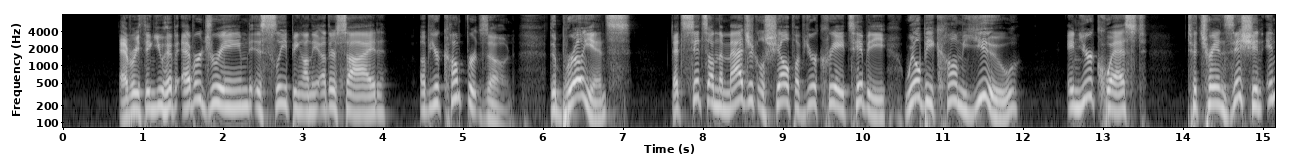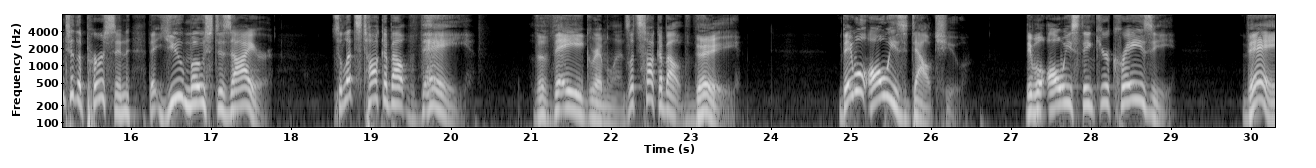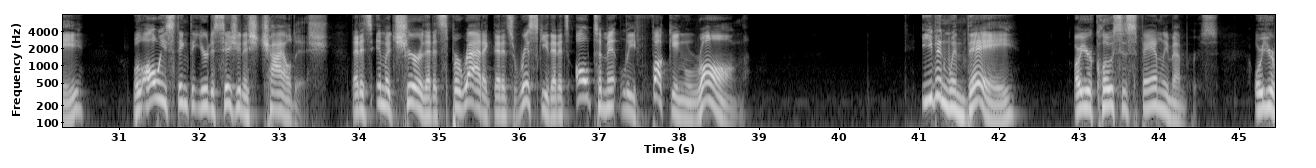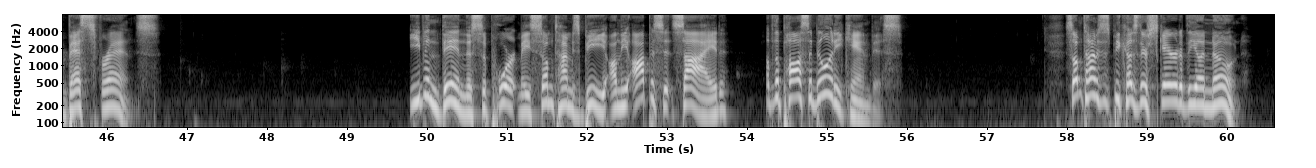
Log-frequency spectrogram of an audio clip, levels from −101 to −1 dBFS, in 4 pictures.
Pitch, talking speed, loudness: 165 Hz, 120 wpm, -23 LUFS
